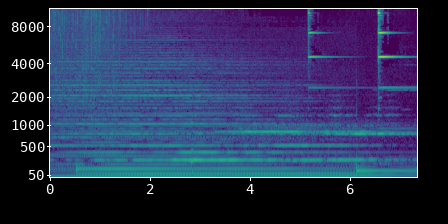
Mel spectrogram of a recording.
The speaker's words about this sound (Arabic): أجراس الإعلان عن بدء مراسم الجنازة في المعبد تدق الآن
